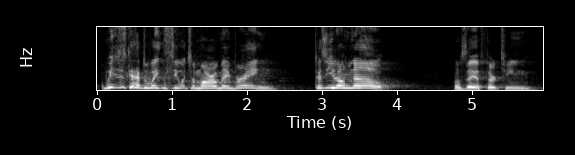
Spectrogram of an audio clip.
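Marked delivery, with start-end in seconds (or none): 0.1-3.9 mother's voice. Retold or imitated. Preacher repeating mom's line, high and hammed-up. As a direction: ham up the mother's stock answer. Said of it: "And she would say".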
